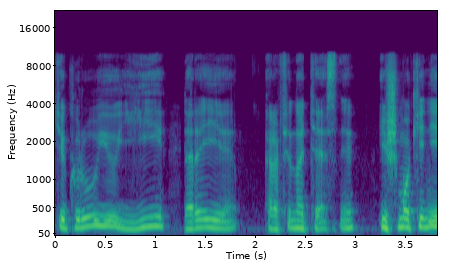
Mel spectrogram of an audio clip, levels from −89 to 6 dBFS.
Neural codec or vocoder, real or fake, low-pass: none; real; 9.9 kHz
